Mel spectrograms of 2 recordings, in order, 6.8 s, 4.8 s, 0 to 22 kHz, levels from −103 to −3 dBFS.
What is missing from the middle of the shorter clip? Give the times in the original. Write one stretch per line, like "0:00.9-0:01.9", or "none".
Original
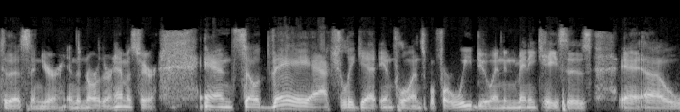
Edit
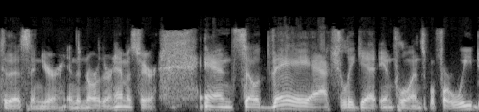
none

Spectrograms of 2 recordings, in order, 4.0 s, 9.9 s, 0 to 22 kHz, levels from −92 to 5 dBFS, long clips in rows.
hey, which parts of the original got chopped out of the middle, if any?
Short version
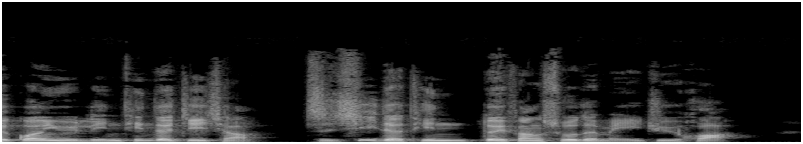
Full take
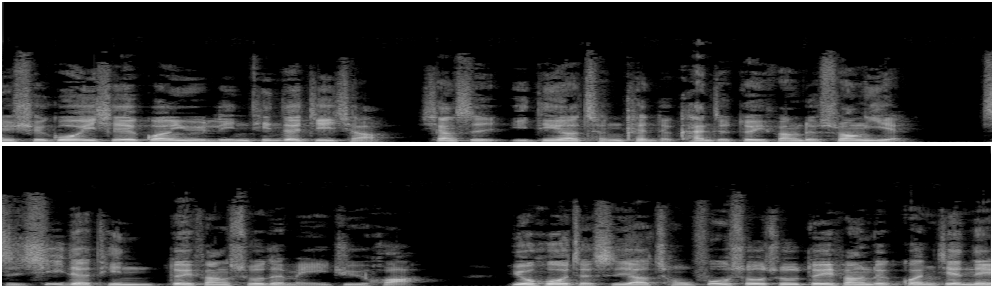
0:02.0-0:04.8

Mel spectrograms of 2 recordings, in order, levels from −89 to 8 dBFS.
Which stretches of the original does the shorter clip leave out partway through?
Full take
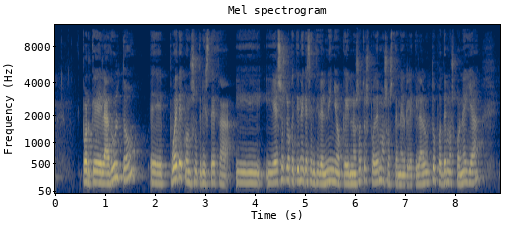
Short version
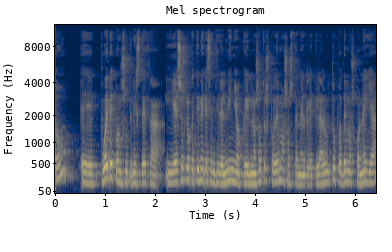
0:03.6-0:04.2

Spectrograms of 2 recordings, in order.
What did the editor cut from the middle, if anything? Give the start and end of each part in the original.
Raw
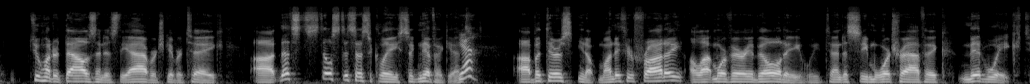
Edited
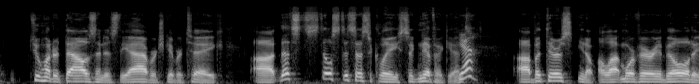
0:06.0-0:06.9

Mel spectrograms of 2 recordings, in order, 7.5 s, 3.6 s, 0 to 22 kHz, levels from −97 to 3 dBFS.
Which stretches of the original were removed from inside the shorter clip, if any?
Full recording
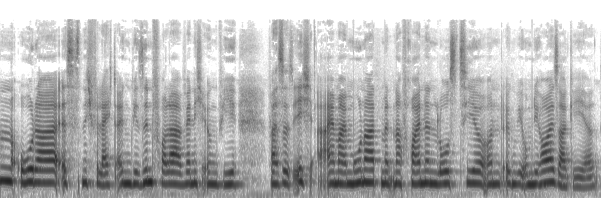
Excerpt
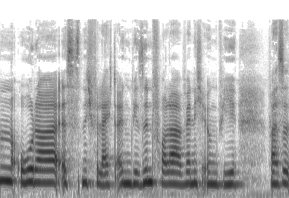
none

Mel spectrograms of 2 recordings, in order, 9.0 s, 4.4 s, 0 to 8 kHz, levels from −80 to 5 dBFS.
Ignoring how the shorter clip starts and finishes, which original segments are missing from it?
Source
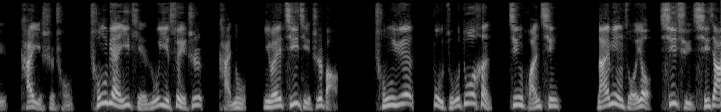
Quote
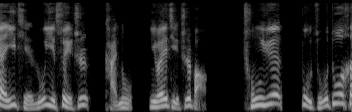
0:03.5-0:03.8

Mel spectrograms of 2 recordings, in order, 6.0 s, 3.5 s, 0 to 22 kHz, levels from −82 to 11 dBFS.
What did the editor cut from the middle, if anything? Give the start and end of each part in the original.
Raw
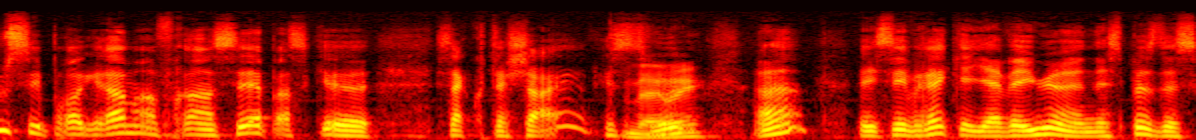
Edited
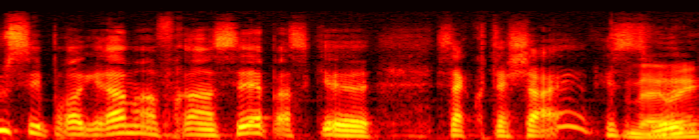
none

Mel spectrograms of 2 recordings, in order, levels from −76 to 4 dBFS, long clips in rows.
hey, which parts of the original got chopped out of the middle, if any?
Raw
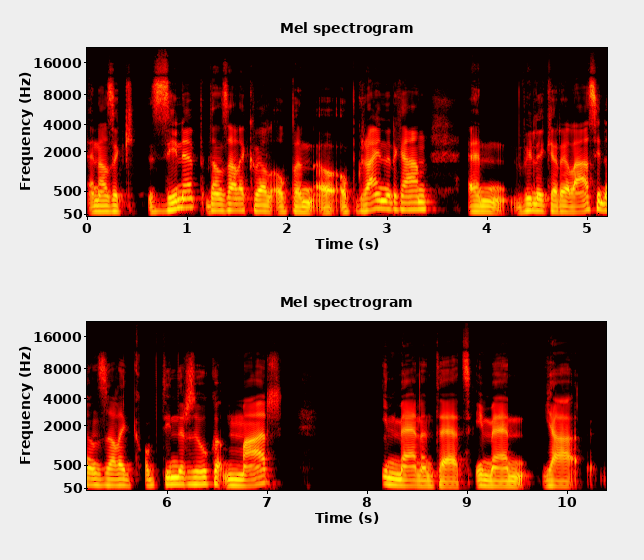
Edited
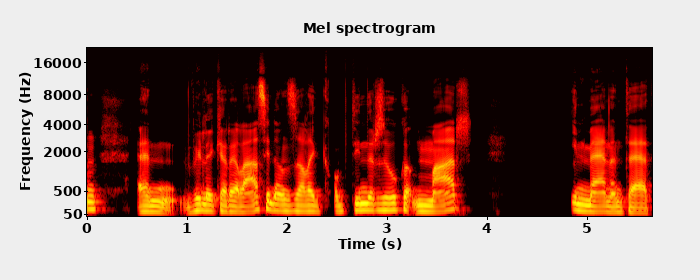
none

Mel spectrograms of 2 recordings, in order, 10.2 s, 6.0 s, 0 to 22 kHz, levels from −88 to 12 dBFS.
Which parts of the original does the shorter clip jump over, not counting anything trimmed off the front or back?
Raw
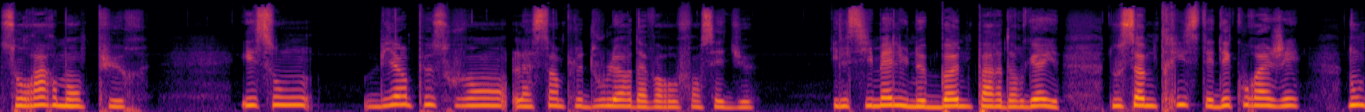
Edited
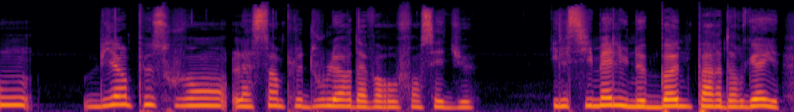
none

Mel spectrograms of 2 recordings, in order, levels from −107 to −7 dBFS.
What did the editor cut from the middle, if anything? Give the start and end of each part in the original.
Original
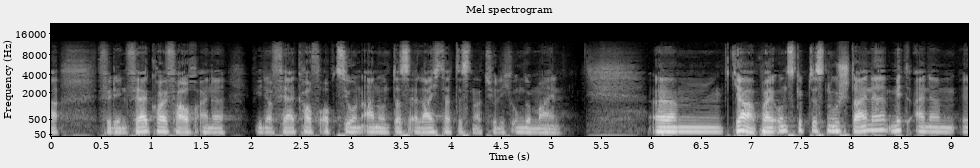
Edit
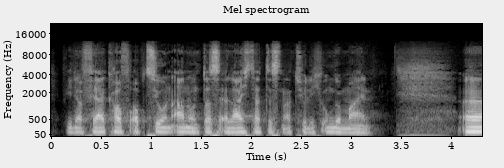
none

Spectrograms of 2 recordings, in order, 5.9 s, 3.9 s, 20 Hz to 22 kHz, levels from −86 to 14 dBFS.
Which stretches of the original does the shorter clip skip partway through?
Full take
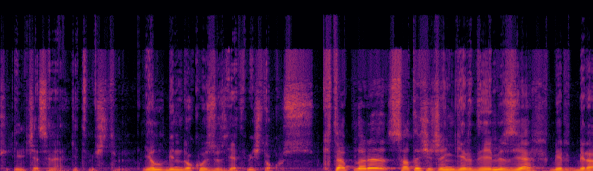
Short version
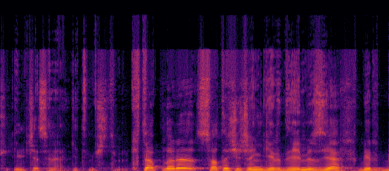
0:01.3-0:03.2

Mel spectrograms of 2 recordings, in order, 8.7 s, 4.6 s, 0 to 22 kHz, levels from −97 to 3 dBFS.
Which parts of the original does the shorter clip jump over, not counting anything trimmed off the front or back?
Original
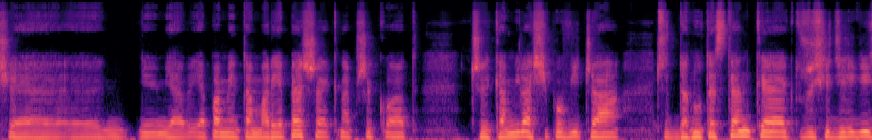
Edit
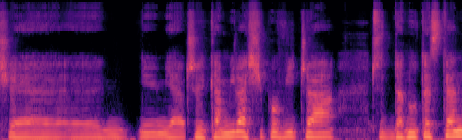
0:01.8-0:04.7

